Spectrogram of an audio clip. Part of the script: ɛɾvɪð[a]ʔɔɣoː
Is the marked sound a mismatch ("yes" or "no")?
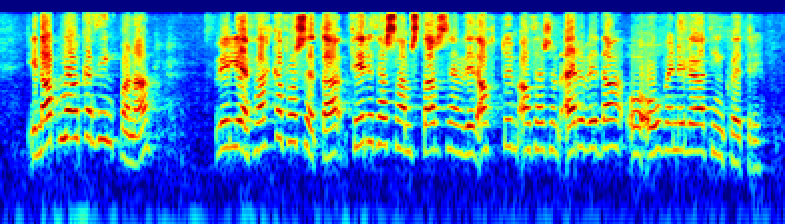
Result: no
